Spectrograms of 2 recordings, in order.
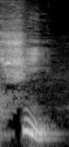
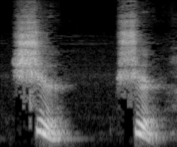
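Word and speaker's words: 是: it's Su and then the Shi is not she is so the Shi with four stone is not she it's sure so take a look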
